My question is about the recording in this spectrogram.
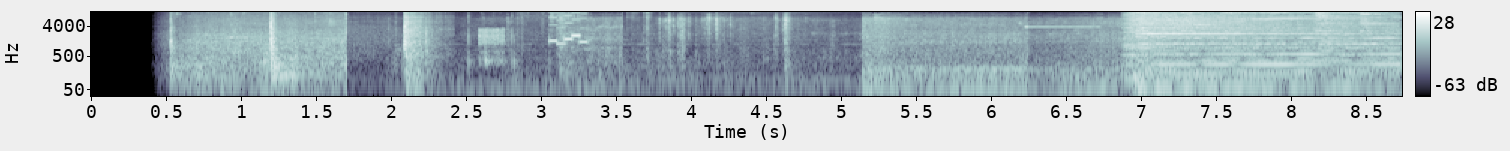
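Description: Fire engine cab sounds: thuds and clatter on the metal step and cab, a few short electronic beeps from the dashboard as it lights up, then a steady low engine rumble from about five seconds in. Music starts near the end.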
